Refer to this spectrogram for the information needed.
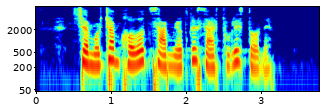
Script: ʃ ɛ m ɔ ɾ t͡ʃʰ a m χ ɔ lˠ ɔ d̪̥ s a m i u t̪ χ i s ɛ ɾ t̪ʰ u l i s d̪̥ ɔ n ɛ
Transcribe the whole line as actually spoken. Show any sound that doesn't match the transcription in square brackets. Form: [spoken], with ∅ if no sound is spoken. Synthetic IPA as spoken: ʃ ɛ m ɔ ɾ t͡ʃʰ a m χ ɔ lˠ ɔ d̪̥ s a m i [ɔ] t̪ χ i s [a] ɾ t̪ʰ u l i s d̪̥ ɔ n ɛ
